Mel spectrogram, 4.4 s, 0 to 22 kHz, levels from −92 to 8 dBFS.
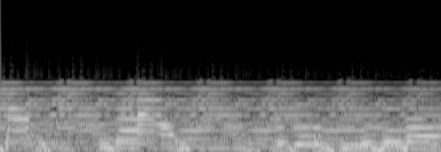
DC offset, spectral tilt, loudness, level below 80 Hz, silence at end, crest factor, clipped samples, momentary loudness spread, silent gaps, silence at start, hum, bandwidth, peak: under 0.1%; -11.5 dB/octave; -20 LUFS; -30 dBFS; 0 s; 16 dB; under 0.1%; 7 LU; none; 0 s; none; 2.6 kHz; -4 dBFS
